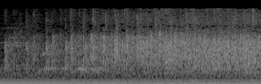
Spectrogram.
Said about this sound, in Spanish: Ese aplauso está muy horrible, está muy triste.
